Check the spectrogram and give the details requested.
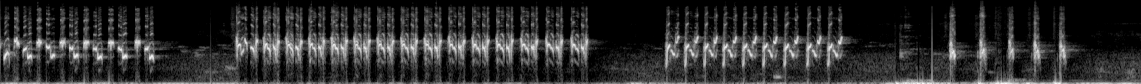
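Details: Yellow-vented bulbul (trucukan) in long 'ropel ngalas' song: three sustained bursts of rapid, rolling, chattering notes, the middle one nearly four seconds, followed by several spaced sharp notes over low rumbling.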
